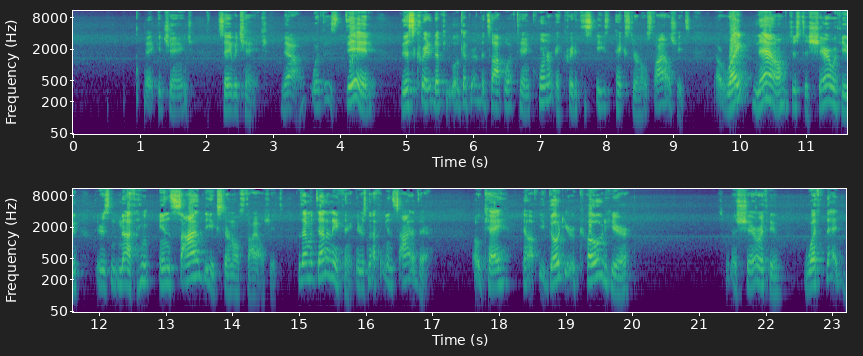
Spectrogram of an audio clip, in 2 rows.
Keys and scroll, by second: 1.9 super+s.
